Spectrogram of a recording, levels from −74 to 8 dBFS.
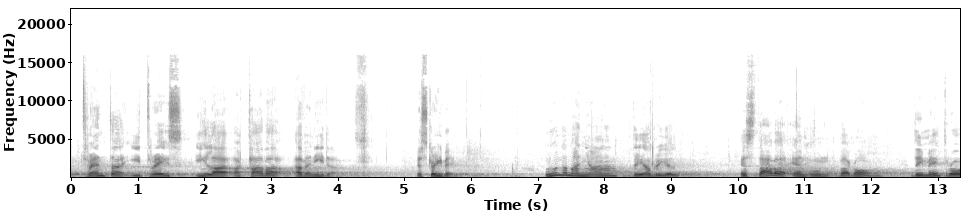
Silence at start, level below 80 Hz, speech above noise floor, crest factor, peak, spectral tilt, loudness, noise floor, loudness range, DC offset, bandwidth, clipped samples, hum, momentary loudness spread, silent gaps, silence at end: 0 s; -70 dBFS; 30 dB; 16 dB; -6 dBFS; -6.5 dB/octave; -22 LUFS; -50 dBFS; 4 LU; under 0.1%; 16 kHz; under 0.1%; none; 20 LU; none; 0 s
